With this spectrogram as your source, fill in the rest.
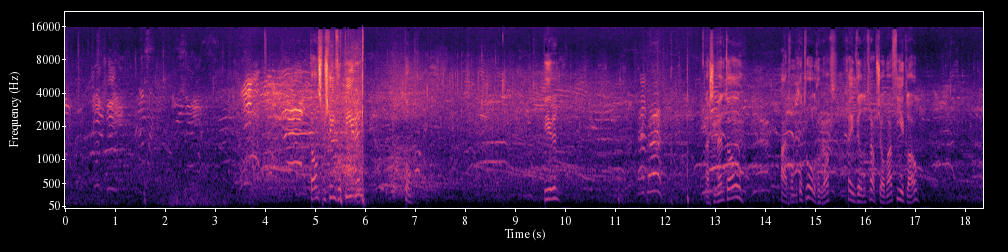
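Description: A crowd in a stadium murmurs and cheers outdoors.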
